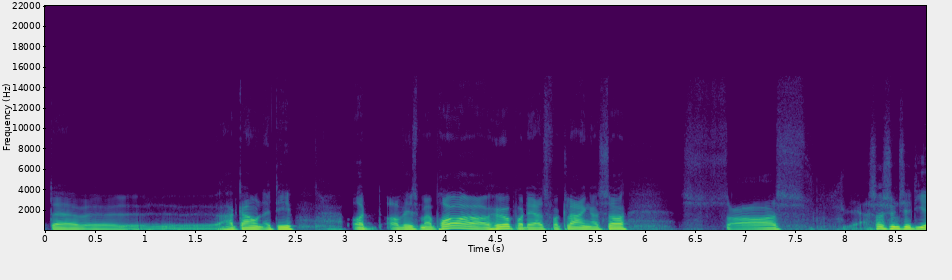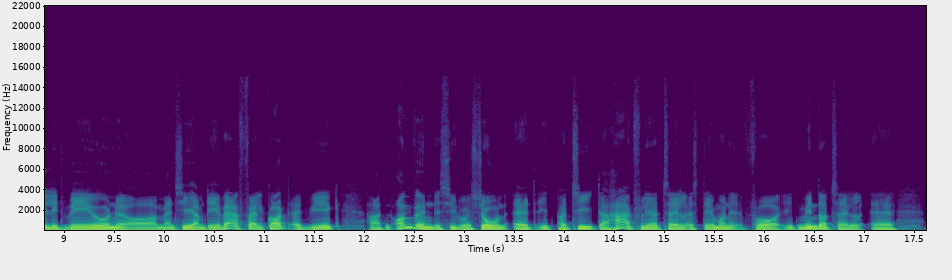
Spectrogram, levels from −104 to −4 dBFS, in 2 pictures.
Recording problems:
muffled; very; fading above 1.5 kHz

